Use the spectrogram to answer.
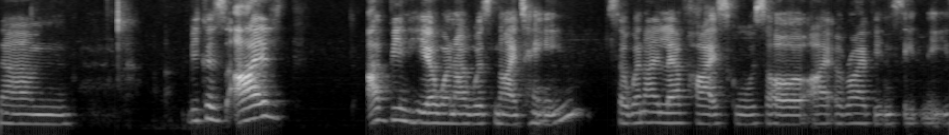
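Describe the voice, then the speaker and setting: A woman in her forties, born in Vietnam with Vietnamese as her first language, talks as an interview guest, unhurried and simple, with fillers and soft laughs. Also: fairly low pitch. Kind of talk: casual interview.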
